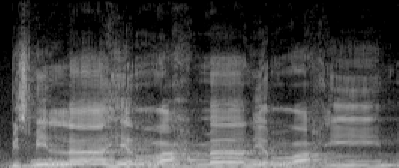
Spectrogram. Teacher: ro yang dibaca dengan tebal pada kalimah ar-rahman ro dibaca tebal arrahim dibaca tebal tak boleh baca nipis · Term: ra dibaca tebal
